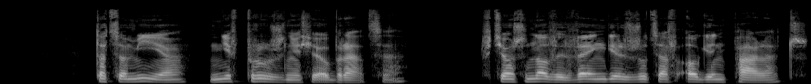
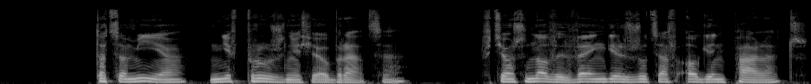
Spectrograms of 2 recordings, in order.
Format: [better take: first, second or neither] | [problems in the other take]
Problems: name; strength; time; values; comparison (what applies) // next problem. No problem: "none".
second | thin; somewhat; fading below 450 Hz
